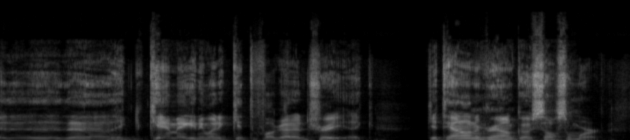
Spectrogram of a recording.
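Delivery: rapid-fire, fast, high-pitched rattling fast talker. Retelling a mentor's call telling him to leave the tree: imitating Rick's fast talking. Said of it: "he was real fast talker".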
